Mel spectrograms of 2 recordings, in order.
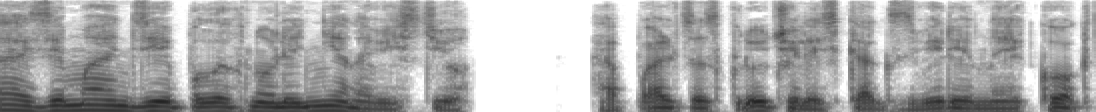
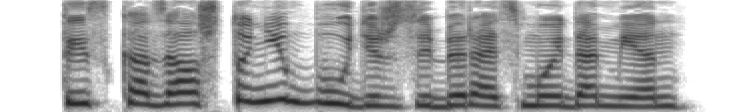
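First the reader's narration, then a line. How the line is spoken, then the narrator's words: Shouted. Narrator (Russian): выкрикнула она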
